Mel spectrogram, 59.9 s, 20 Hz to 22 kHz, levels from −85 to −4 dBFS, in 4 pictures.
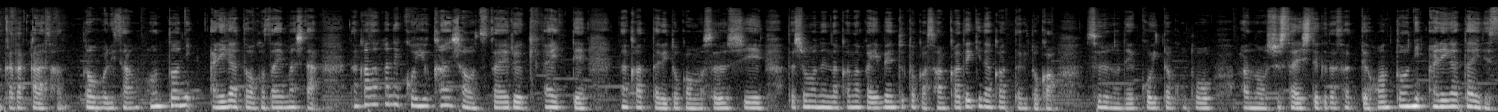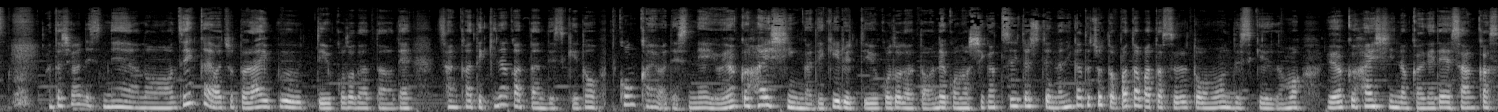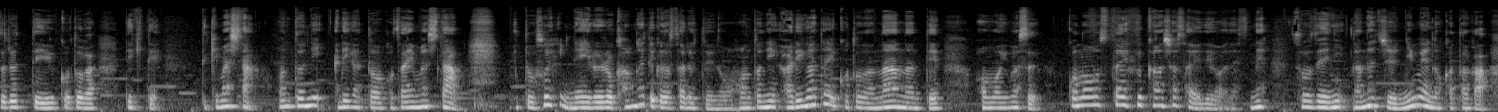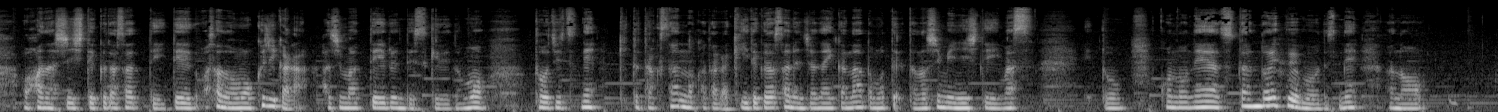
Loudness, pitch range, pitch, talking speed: -27 LUFS, 175-215 Hz, 190 Hz, 410 characters per minute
